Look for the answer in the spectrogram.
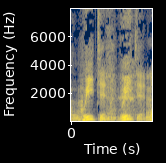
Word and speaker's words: Wheaton: Did you say Wheaton or Wheaton? – Wheaton. – Why are you pronouncing that? – Why are you putting so much emphasis on the H?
